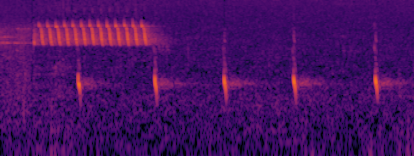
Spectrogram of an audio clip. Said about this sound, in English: That strange sound is not a bird. And a lot of people will recognize that. It's a chipmunk. This one happens to be an eastern chipmunk.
